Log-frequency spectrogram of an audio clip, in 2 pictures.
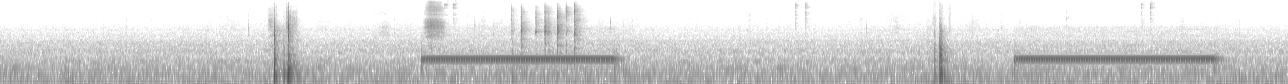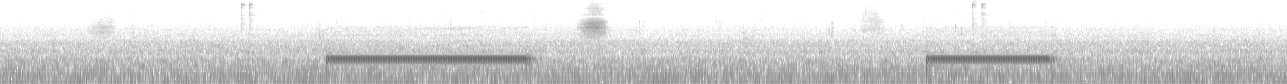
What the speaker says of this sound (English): you always want to double dial because we're trying to get people on the phone today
